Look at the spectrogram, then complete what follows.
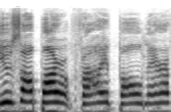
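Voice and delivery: high, loud, drawn-out retold question; excited mock question. Retelling a friend's spoiler, excited imitation.

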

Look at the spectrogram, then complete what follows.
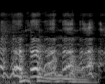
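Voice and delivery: high, loud laughing delivery. Real, not acted. Host amused by the Canadian's refusal, laughing. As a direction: crack up while repeating the punchline.

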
